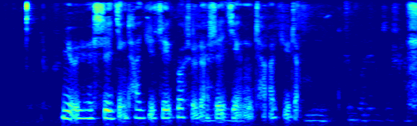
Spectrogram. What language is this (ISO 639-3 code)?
zho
